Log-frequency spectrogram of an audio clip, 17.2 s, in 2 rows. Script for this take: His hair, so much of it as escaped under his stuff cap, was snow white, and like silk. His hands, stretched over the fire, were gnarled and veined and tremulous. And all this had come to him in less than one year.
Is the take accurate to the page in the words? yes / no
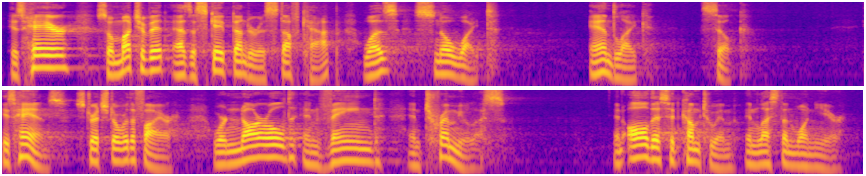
yes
